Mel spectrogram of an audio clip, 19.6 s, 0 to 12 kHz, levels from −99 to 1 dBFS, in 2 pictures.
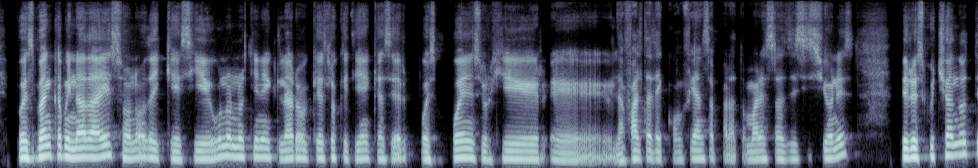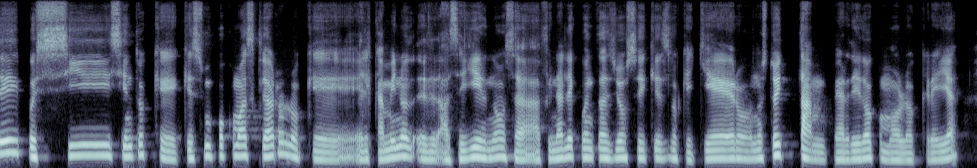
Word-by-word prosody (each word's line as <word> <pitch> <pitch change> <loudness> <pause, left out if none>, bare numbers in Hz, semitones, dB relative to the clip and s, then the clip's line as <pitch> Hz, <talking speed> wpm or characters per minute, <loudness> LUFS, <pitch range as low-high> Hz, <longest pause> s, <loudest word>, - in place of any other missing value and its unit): pues 140 -1 +4
va 155 - +10
encaminada 150 -3 +6
a 155 - +6
eso, 165 -7 +1
¿no?, 135 - +1
de 135 -2 0
que 120 -2 -1
si 120 +1 0
uno 155 +6 +2
no 160 -1 +3
tiene 150 -2 0
claro 130 -1 0
qué 135 - -3
es 130 0 -2
lo 145 - -1
que 130 -4 -6
tiene 130 0 -2
que 125 - -5
hacer, 120 +3 -3
pues 115 0 -2
pueden 135 +6 +1
surgir, 120 0 0
eh, 105 -3 -4
la 100 - -4
falta 130 +3 0
de 120 -1 -4
confianza 125 +3 -5
para - - -7
tomar 115 +1 -3
esas 120 -1 -4
decisiones. 135 +7 -3 0.4
Pero 145 0 +5
escuchándote, 190 +8 +2
pues, 150 0 +1
sí 175 +1 0
siento 165 +1 -2
que 130 -10 -2
que - - -8
es 130 - -5
un 165 - 0
poco 165 +1 -5
más 170 -1 +1
claro 165 +4 +1
lo 160 -6 -2
que 120 0 -3
el 115 0 -2
camino, 145 +7 +2
eh, 120 -1 -1
a 110 -1 -2
seguir, 135 +6 +2
¿no?, 145 +3 0
o 150 - +1
sea, 120 -5 -1
a - - -3
final 130 +3 -1
de 155 0 +2
cuentas, 140 -3 -1
yo 135 0 0
sé 135 -1 -3
qué 135 - -4
es 130 +2 -6
lo 130 - -3
que 110 -3 -8
quiero, 130 0 +1
no 125 - -2
estoy 175 +7 +3
tan 150 - 0
perdido 120 +4 -1
como 110 -3 -3
lo 105 0 -4
creía, 120 +9 -3
135 Hz, 220 wpm, -21 LUFS, 120-155 Hz, 0.4 s, va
